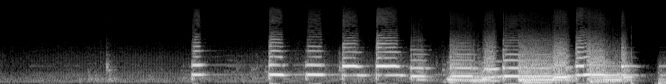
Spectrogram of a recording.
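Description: An instrument on an old home cassette recording, guitar or piano, picks out a run of about eight loud single notes, then sounds a fuller held chord. The sound cuts off abruptly near the end, as when the cassette recording is stopped mid-song.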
